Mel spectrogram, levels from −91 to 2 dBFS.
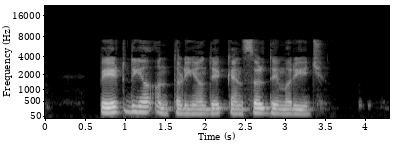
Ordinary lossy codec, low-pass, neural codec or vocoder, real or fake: AAC, 48 kbps; 7.2 kHz; none; real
